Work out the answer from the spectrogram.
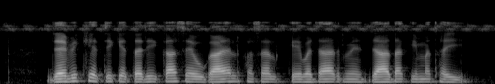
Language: Magahi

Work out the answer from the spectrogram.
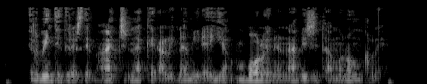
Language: Catalan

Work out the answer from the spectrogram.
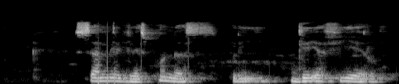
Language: Esperanto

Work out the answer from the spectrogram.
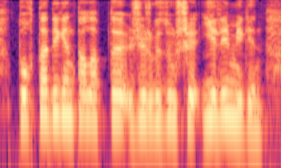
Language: Kazakh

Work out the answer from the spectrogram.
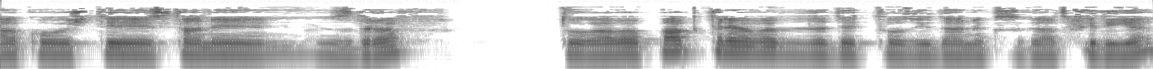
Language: Bulgarian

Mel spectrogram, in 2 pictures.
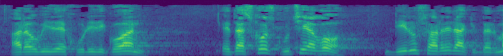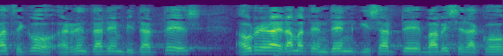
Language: Basque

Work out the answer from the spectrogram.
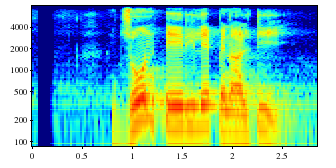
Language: Nepali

